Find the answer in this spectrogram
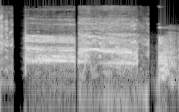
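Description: A pitched sound effect dropped into the edit: one long call in two parts, lasting about a second and a half, like a rooster crowing.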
